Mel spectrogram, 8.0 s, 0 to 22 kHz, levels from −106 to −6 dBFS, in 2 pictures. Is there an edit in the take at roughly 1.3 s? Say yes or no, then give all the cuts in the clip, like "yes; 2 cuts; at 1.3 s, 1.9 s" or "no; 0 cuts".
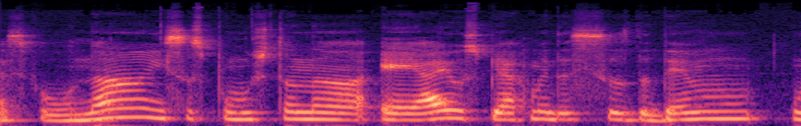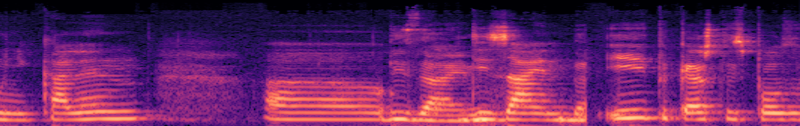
no; 1 cut; at 6.9 s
